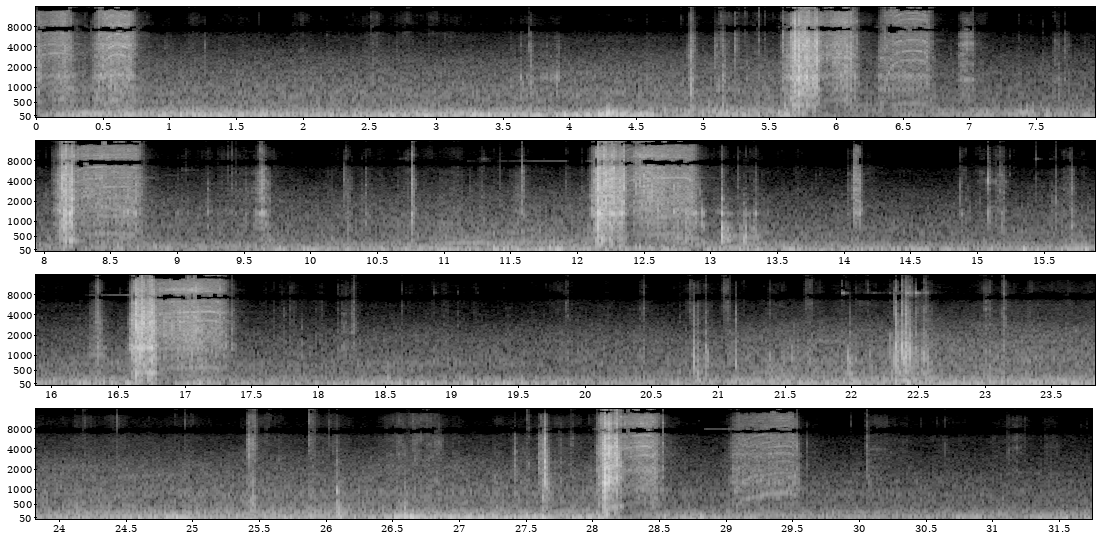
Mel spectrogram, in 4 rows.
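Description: Cordless impact driver run in about eight short bursts, each under a second, backing out the 10 mm bolts along the top of an intake plenum.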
